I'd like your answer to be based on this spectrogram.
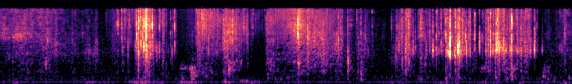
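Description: A handful of thin, curled, dried pink soap strips, brittle and solid, is squeezed and crushed in the hands by the fingertips. It makes bright, dry crunching and crinkling in a series of uneven bursts with no low end, and each crackle stops short with no ring.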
